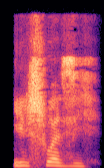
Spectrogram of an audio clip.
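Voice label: "il choisit", French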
